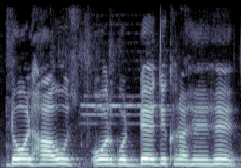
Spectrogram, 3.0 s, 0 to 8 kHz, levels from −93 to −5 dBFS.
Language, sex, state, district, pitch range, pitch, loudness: Hindi, female, Madhya Pradesh, Bhopal, 210-225 Hz, 215 Hz, -14 LUFS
